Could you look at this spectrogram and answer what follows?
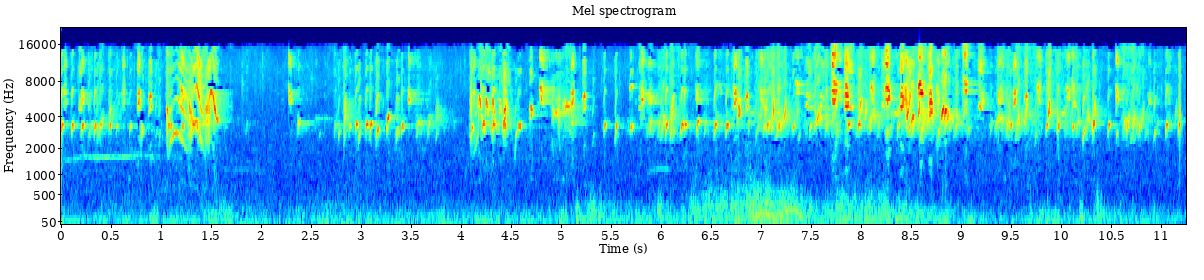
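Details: Goldfinch twittering steadily. Quick high chirps and buzzy trills come in bursts separated by brief silences, with a soft low hum behind.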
